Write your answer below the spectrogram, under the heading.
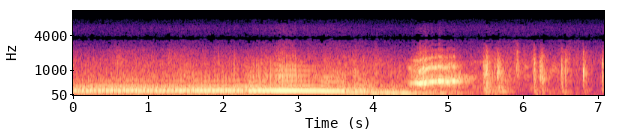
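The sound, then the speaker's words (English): A car engine being driven fast in a race holds a steady low drone, then rises and revs in several short surges toward the end. “get Larry's car started. Then you use every shortcut you know to Fran's house.”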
